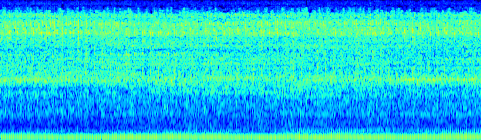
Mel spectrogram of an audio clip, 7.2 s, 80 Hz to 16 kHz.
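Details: Great Wall 1.5 VVT engine at steady idle with a fast, rough, even ticking knock. The source is unclear; lifters or the alternator are suspected.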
